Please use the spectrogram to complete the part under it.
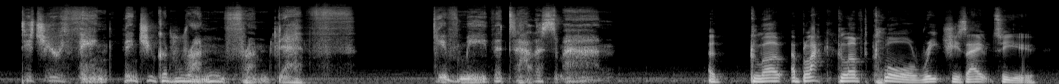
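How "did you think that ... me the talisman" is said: soft, hissed, sibilant whisper. A game master voices an apparition confronting the player: hissing sibilant whisper. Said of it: "it hisses a sibilant whisper".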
